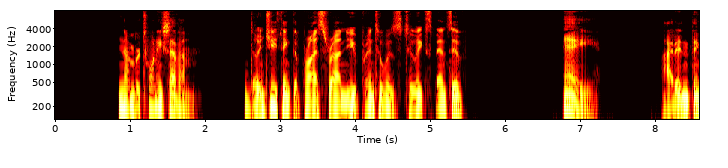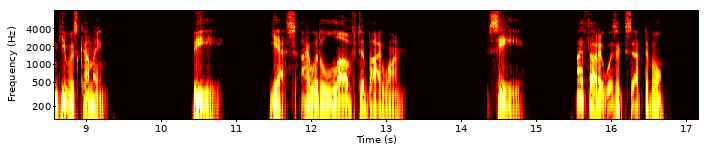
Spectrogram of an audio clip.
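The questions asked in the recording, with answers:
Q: Don't you think the price for our new printer was too expensive?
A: C: I thought it was acceptable.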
